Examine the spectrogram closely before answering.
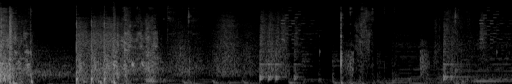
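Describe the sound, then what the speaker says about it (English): Rapid bursts of gunfire in the colony survival game RimWorld, set on a tomb world under a swarm attack: dense, loud volleys of shots in several clusters with short gaps, layered with game sound effects and no talking. "Shots fired."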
